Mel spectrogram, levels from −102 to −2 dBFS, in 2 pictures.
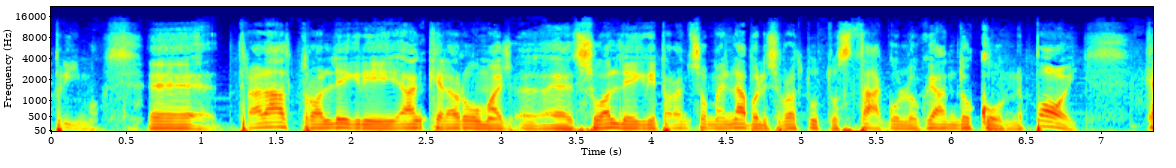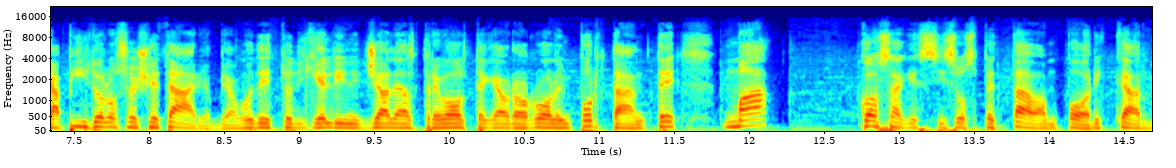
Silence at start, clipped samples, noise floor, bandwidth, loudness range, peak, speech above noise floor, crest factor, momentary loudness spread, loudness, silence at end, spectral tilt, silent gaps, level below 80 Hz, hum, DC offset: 0.05 s; under 0.1%; -50 dBFS; 13 kHz; 2 LU; -2 dBFS; 28 dB; 20 dB; 5 LU; -22 LUFS; 0 s; -5 dB/octave; none; -34 dBFS; none; under 0.1%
